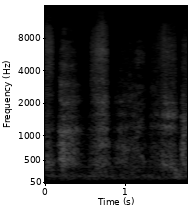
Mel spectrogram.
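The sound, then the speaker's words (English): A voice imitates a man in his seventies suddenly breathing very heavily: four or five loud, harsh, airy gasping inhales and exhales in quick succession, rasping, with no talking. “All of a sudden, Jack started breathing real heavy.”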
